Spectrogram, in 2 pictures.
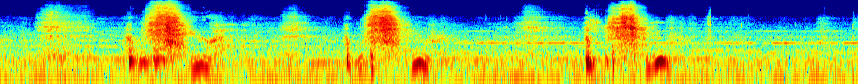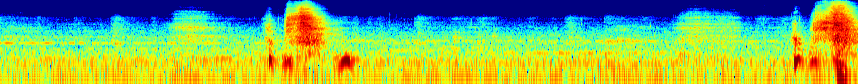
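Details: Five sneezes into a handkerchief during spring allergies, each a sharp indrawn breath then a hissing burst, with quiet room hum between; a strong perfume was noted.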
